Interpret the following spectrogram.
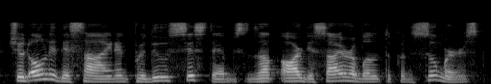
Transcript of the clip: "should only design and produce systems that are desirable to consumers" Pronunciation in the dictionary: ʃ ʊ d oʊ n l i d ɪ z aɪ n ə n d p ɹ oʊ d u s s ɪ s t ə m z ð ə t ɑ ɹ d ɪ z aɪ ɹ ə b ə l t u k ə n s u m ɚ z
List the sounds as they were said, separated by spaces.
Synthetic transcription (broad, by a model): ʃ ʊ d oʊ n l i d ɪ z aɪ n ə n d p ɹ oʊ d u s s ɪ s t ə m s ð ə t ɑ ɹ d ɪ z aɪ ɹ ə b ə l t u k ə n s u m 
